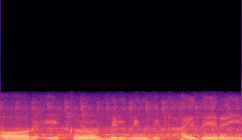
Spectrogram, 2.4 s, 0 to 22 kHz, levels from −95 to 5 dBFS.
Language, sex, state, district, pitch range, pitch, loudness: Hindi, female, Chhattisgarh, Raigarh, 210-220 Hz, 215 Hz, -13 LUFS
